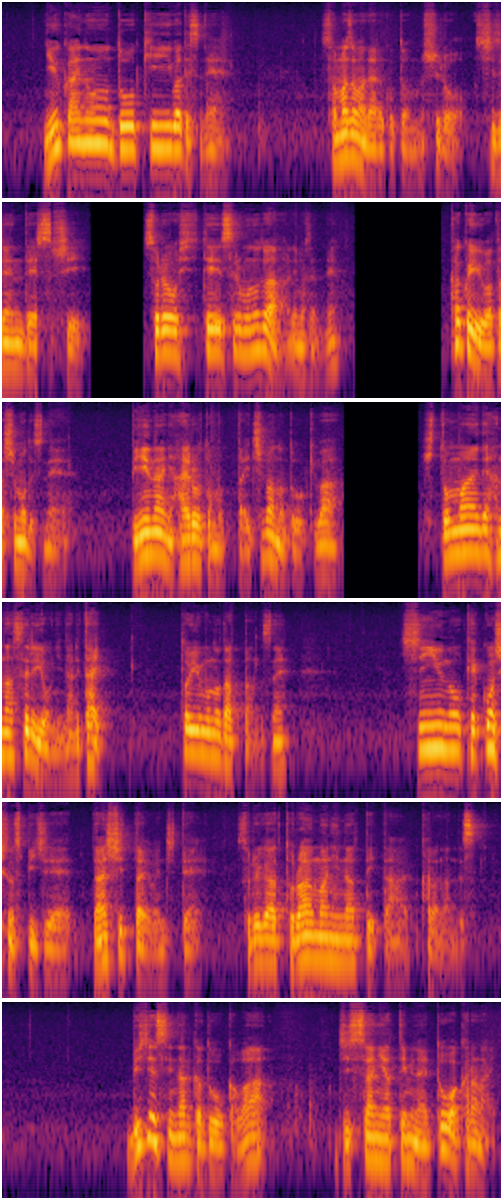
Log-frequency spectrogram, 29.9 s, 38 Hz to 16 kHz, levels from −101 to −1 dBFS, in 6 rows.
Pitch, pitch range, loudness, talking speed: 130 Hz, 100-165 Hz, -22 LUFS, 320 characters per minute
